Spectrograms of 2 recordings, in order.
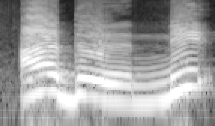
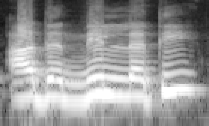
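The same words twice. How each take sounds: First: अदनि with the nun carrying kasra, ending open on नि; correct reading. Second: अदनिल्लती with the nun kept as अदनि-ल्लती, the wrong way; wrong reading. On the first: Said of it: "जेर में तब्दील". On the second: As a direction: read अदनिल्लती joined straight through, as a mistake. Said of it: "हम नहीं पढ़ सकते". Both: Shown as a demonstration.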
